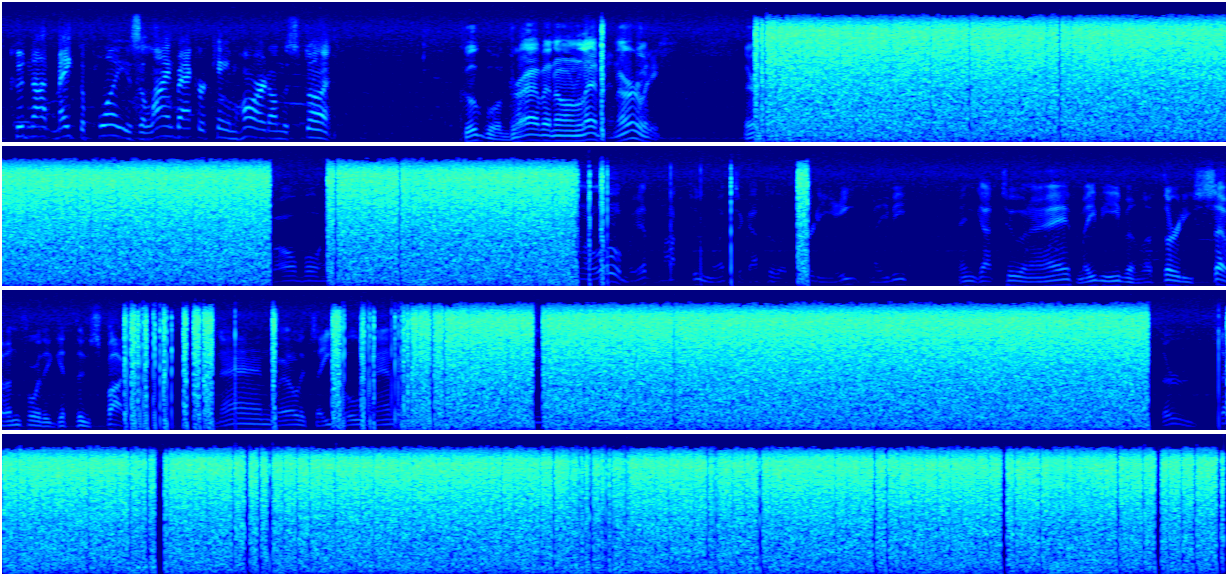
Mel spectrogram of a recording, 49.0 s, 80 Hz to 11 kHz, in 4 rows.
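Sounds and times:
videotape static hiss: 0:00.0 - 0:48.9.

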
